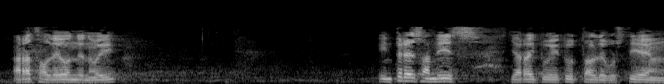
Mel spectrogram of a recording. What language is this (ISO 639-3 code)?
eus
